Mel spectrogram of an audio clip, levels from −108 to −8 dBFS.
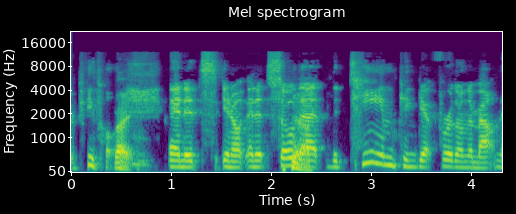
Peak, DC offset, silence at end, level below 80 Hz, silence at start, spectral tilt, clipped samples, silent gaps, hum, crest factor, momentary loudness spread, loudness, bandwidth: -4 dBFS; under 0.1%; 0 s; -64 dBFS; 0 s; -4 dB/octave; under 0.1%; none; none; 18 dB; 8 LU; -21 LUFS; 12.5 kHz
